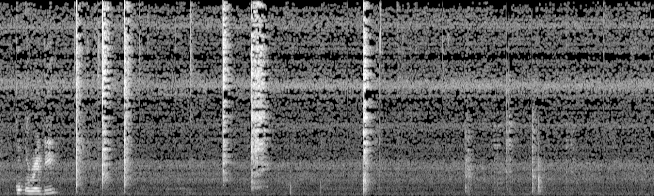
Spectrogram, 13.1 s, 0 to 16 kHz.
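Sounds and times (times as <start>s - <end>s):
utensil scraping a pan: 5.0s - 5.4s.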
